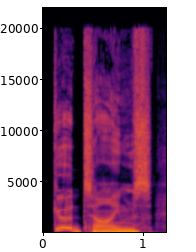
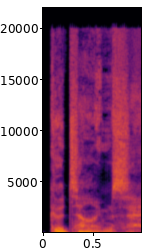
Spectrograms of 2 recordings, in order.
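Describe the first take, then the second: First: Wry reminiscing. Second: Low, falling "Good times"; wry afterthought. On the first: Sarcastic aside after near misses, twice. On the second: Closing the near-death story, a wry low echo. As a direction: drop the pitch as a dry echo. Repeat of the sarcastic aside. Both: Real, not acted.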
